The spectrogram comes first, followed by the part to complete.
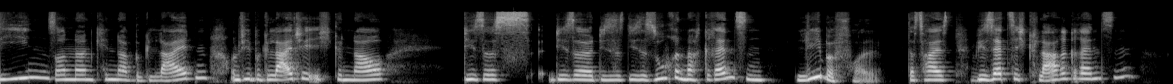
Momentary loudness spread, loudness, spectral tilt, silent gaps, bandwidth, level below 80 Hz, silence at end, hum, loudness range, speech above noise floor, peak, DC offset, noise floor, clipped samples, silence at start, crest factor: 9 LU; -16 LUFS; -4.5 dB/octave; none; 12.5 kHz; -62 dBFS; 0.4 s; none; 2 LU; 39 dB; 0 dBFS; under 0.1%; -55 dBFS; under 0.1%; 0 s; 16 dB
